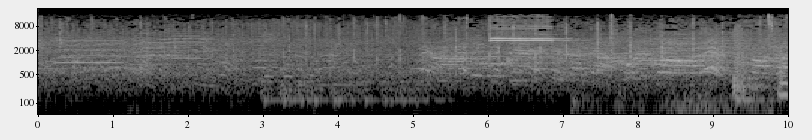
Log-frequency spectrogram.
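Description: Low murmur of crowd voices in an indoor sports hall. About six seconds in, a referee's whistle sounds once for about a second, the signal for the serve.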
